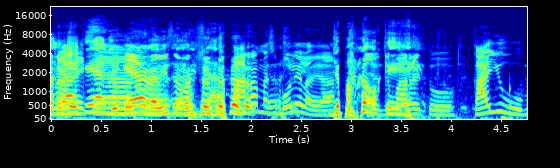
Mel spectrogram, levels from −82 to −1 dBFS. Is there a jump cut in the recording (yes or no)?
no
